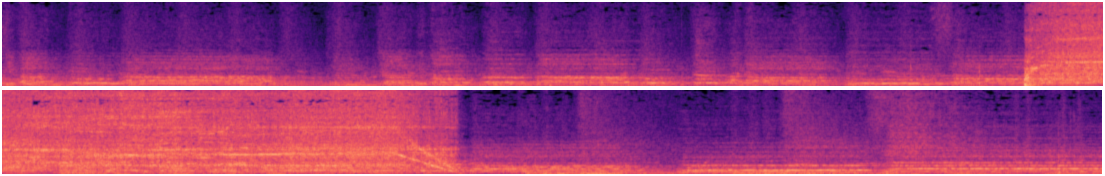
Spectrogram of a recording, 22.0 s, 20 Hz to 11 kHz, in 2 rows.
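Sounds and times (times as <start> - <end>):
background music: 0.0 - 22.0
electric power tool whining: 10.2 - 15.6.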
